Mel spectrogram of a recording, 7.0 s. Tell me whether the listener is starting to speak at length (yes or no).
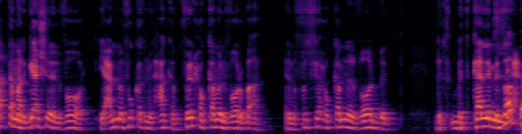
yes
